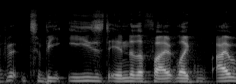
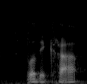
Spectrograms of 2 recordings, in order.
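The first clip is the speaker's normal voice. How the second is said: put-on Scottish accent; 7 dB quieter than usual. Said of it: "he'd just go".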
